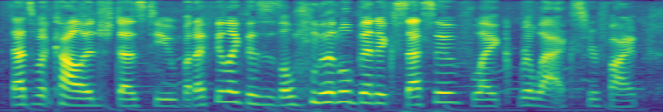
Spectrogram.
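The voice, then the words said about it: Sick-sounding voice. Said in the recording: “I need to apologize for my voice. I have been sick for like 2 months straight.”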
